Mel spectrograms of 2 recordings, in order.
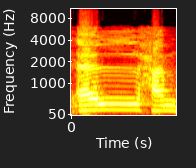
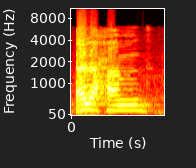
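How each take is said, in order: First: The L is held for too long. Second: The L is given a vowel sound. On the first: "ما اقولش الحمد ده كتير" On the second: "ولا اقول الحمد وحركها كده، لا ما تنفعش برضو"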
